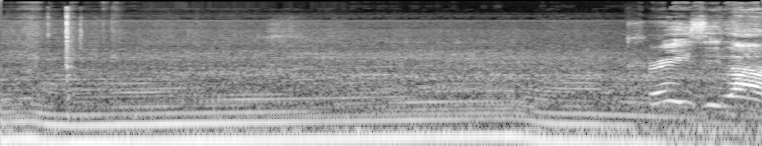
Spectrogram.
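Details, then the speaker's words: Honda Civic before the exhaust was fixed: deep, booming low rumble at idle with a slight rev, far louder than stock; sounds like a leaking or failed exhaust that the owner finds too loud. "somebody told me it wasn't that loud but I feel like it's extremely woud it's too loud for me"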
